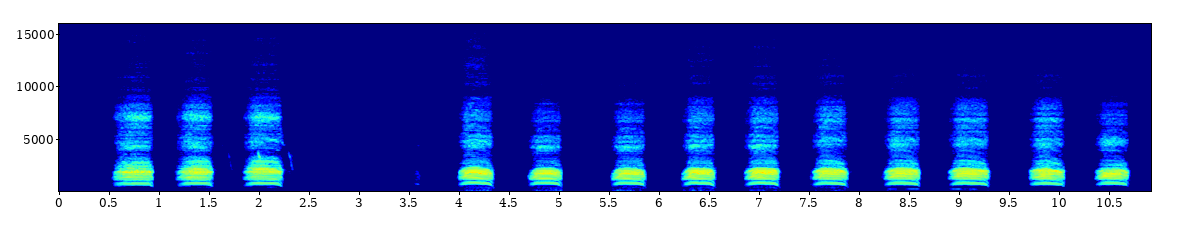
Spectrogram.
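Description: Hooded crow giving harsh, raspy caws: a burst of three, a short pause, then a steady run of nine more at roughly one and a half per second.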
